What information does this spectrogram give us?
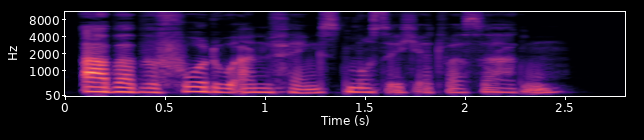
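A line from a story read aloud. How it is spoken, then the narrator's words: Quiet. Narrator (German): sagte Edward leise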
